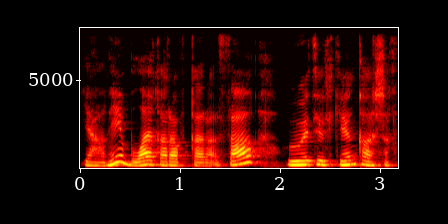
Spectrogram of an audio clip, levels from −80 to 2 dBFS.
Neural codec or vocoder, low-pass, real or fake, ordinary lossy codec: none; none; real; none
